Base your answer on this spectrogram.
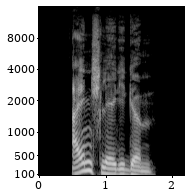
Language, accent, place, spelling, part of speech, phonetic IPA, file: German, Germany, Berlin, einschlägigem, adjective, [ˈaɪ̯nʃlɛːɡɪɡəm], De-einschlägigem.ogg
- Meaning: strong dative masculine/neuter singular of einschlägig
